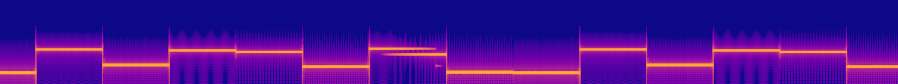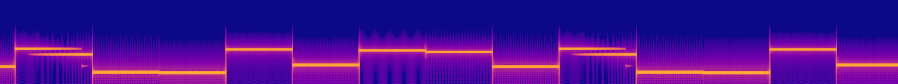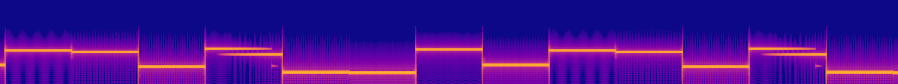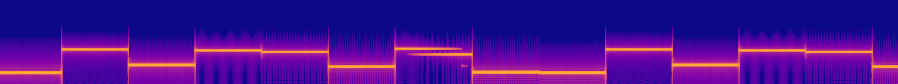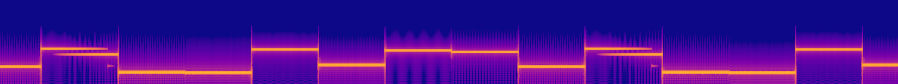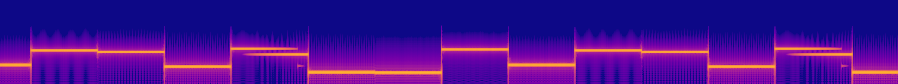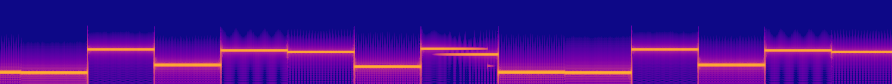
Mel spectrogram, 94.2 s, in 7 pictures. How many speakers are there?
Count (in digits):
0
